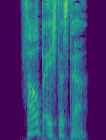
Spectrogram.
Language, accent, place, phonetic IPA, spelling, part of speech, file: German, Germany, Berlin, [ˈfaʁpˌʔɛçtəstɐ], farbechtester, adjective, De-farbechtester.ogg
- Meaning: inflection of farbecht: 1. strong/mixed nominative masculine singular superlative degree 2. strong genitive/dative feminine singular superlative degree 3. strong genitive plural superlative degree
